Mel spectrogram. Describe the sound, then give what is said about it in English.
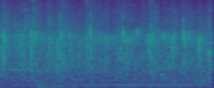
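Applause from an audience at a church gathering welcoming new members: rapid, dense clapping that holds steady throughout, with a faint low hum running underneath. “Can we just give these people a really big round of applause?”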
